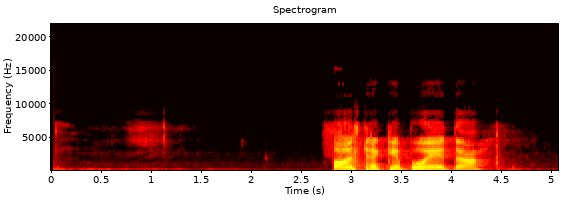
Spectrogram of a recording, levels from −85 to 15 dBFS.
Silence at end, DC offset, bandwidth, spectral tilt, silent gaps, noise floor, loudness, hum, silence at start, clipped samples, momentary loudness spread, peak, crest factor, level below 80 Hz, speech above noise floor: 0.75 s; under 0.1%; 9.2 kHz; -3.5 dB/octave; none; -67 dBFS; -13 LUFS; none; 2.8 s; under 0.1%; 7 LU; 0 dBFS; 18 dB; -50 dBFS; 54 dB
